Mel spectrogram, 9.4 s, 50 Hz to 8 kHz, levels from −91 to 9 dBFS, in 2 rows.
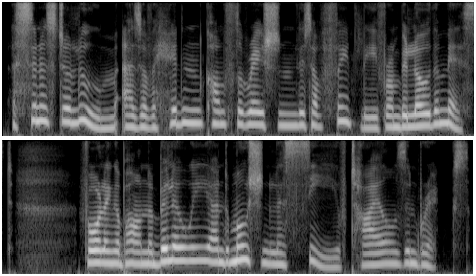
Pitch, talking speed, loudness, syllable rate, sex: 220 Hz, 165 wpm, -20 LUFS, 4.8 syllables/s, female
